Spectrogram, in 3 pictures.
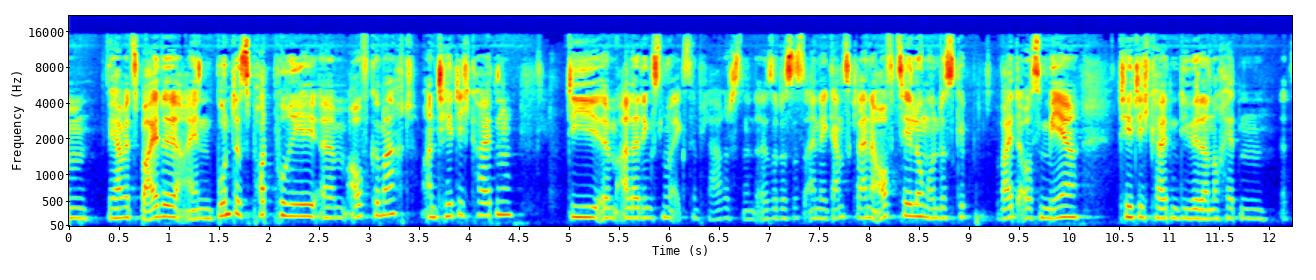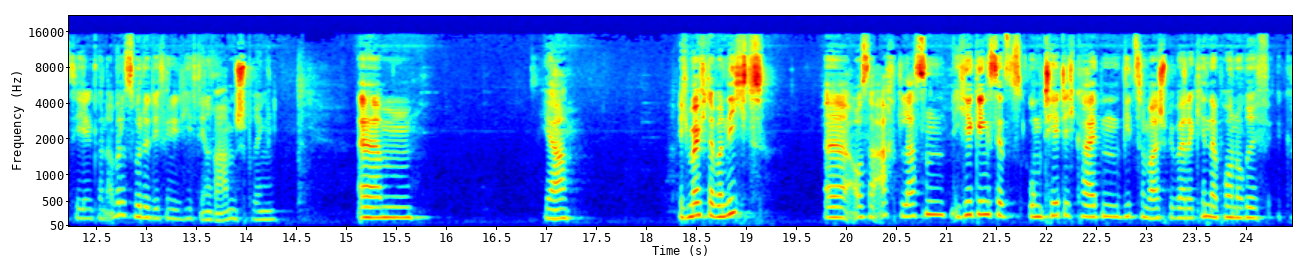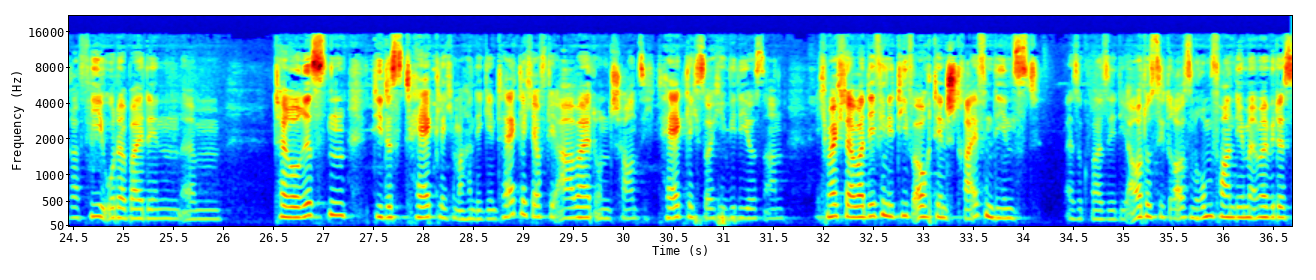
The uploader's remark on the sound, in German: live im Afterwork in Nürnberg und haben dort, zusammen mit dem Publikum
